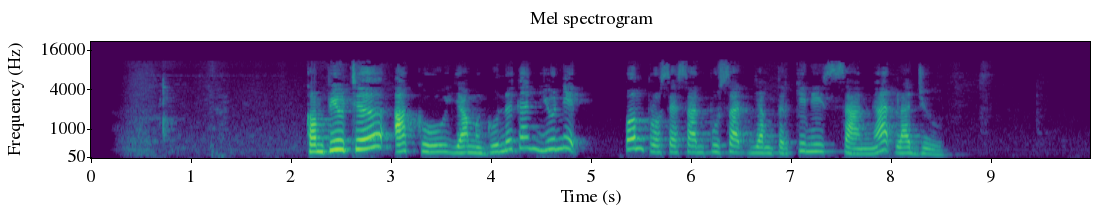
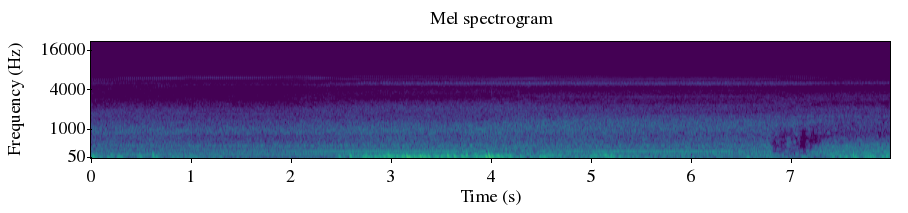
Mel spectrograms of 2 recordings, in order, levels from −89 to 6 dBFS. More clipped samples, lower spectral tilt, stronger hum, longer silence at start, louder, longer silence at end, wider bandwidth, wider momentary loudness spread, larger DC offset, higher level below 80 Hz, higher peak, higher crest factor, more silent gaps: neither; second, -5 dB/octave vs -8 dB/octave; neither; first, 0.7 s vs 0 s; first, -20 LUFS vs -42 LUFS; first, 1.5 s vs 0 s; first, 11 kHz vs 7 kHz; about the same, 14 LU vs 15 LU; neither; second, -72 dBFS vs -42 dBFS; first, 0 dBFS vs -22 dBFS; about the same, 22 dB vs 18 dB; neither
